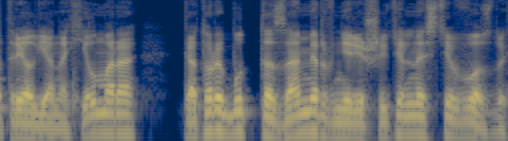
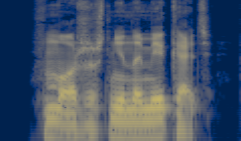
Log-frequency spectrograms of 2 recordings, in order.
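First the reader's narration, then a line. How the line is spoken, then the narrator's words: Snort. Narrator (Russian): хмыкнул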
